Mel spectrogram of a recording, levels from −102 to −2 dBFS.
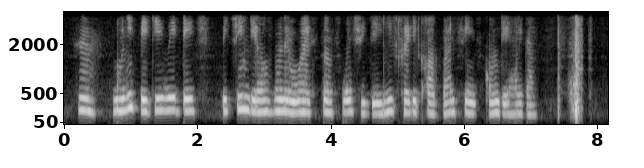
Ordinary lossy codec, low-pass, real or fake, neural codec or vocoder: none; 3.6 kHz; fake; codec, 44.1 kHz, 1.7 kbps, Pupu-Codec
